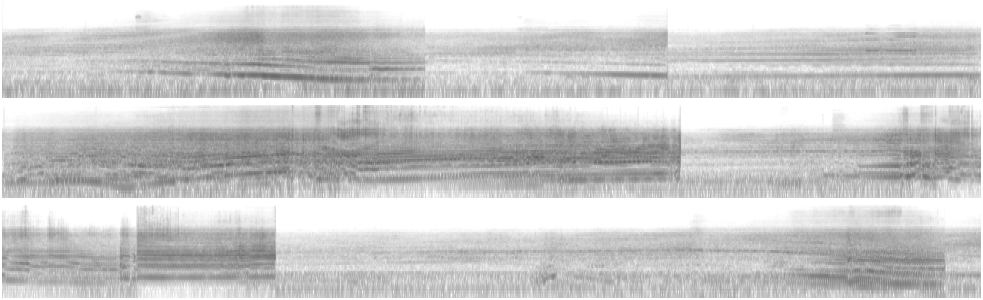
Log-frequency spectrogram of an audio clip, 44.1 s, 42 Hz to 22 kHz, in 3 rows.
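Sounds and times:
rally car engines revving past: 0.2s - 33.9s, 34.5s - 44.0s.

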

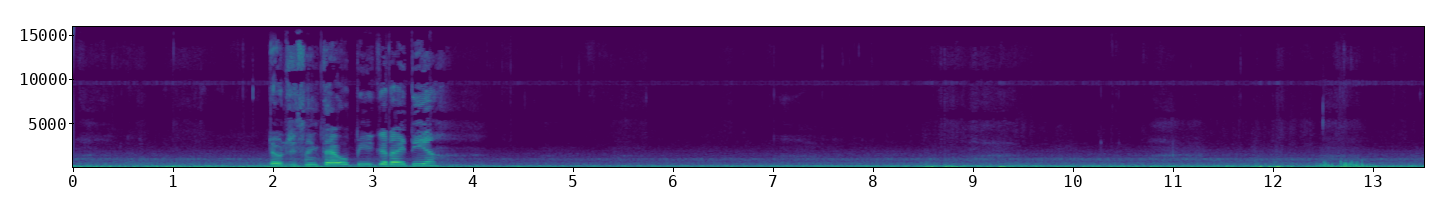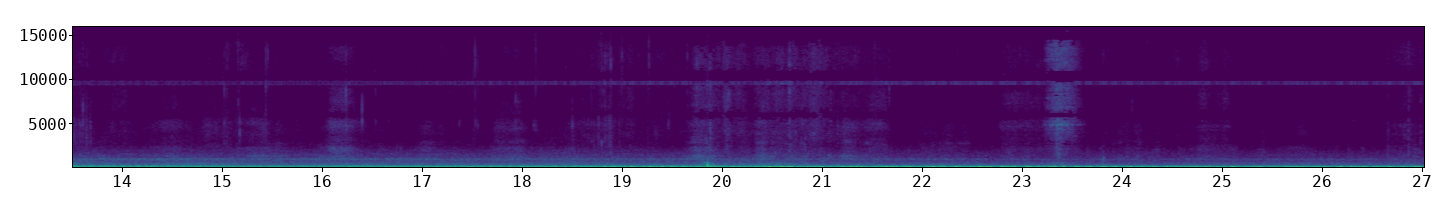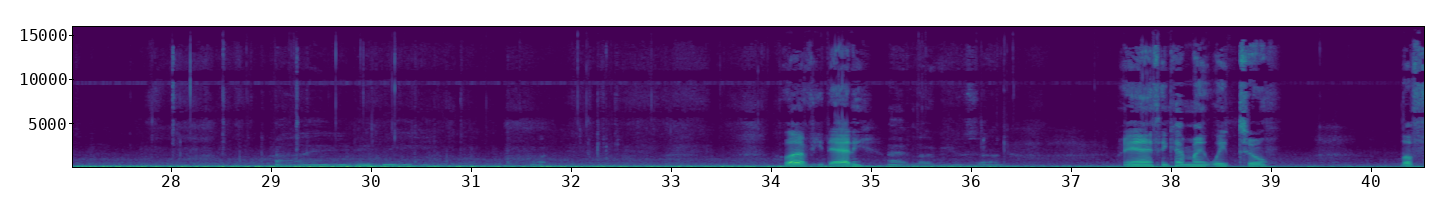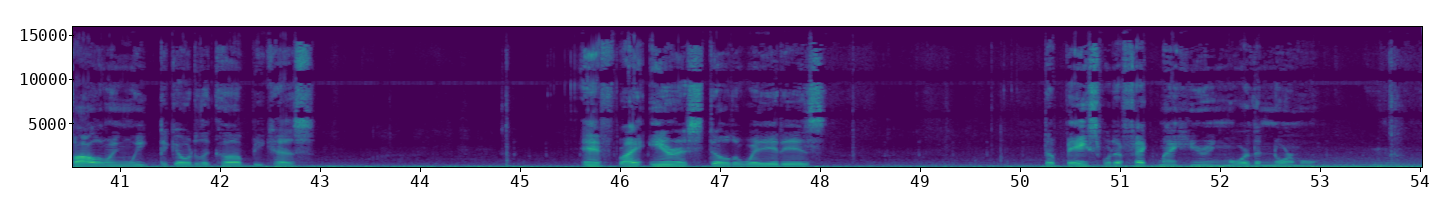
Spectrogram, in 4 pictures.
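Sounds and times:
road and engine rumble in car: 0.0s - 54.0s.

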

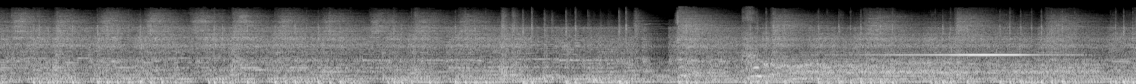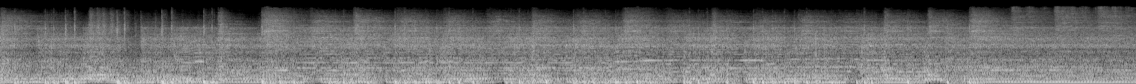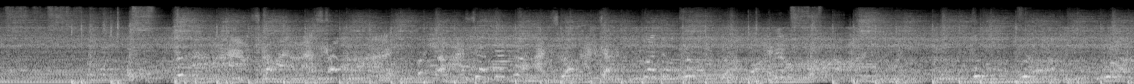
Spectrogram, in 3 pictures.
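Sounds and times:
bass guitar: 0.0s - 34.0s
distorted electric guitars: 0.0s - 34.0s
drums: 0.0s - 34.0s
high steady tone: 7.4s - 12.0s.

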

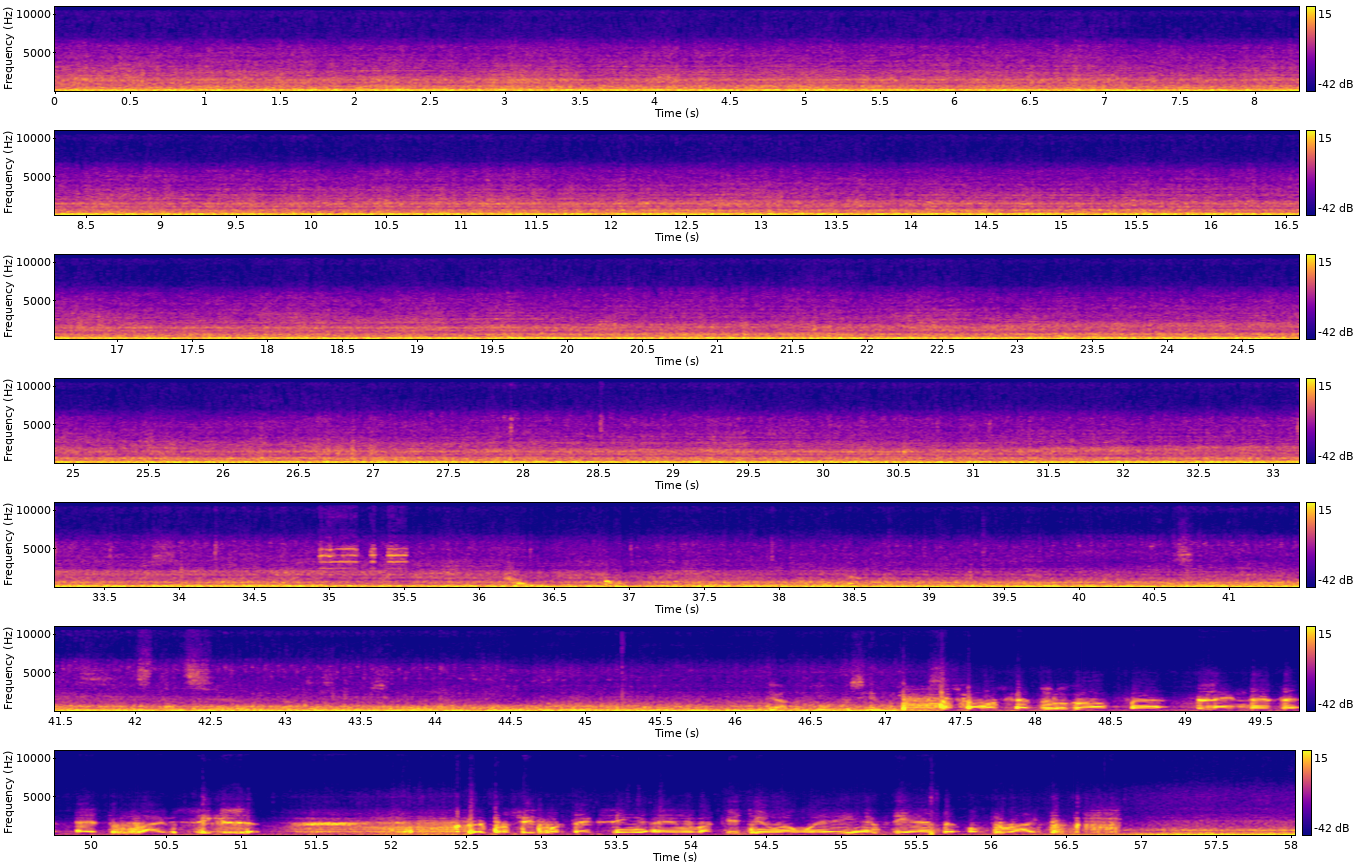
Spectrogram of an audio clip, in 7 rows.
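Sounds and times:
light aircraft engine and propeller: 0.0s - 58.0s.

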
